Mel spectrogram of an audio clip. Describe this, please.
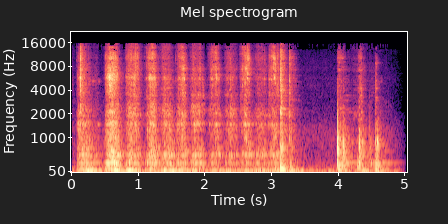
Electric circular saw
Recorded with digital recorder and processed with Audacity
